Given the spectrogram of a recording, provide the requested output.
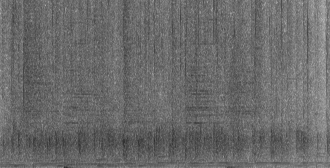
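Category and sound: crowd, audience applauding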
